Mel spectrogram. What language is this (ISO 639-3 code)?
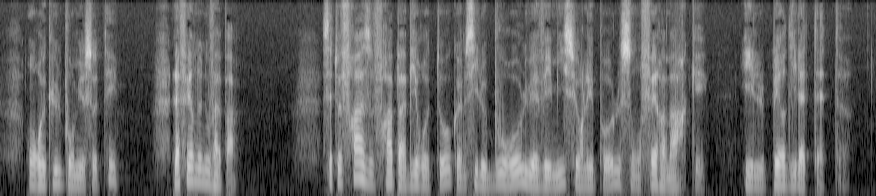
fra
